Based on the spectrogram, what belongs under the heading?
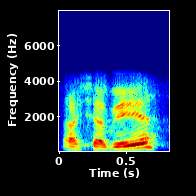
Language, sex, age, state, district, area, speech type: Kashmiri, male, 30-45, Jammu and Kashmir, Anantnag, rural, conversation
